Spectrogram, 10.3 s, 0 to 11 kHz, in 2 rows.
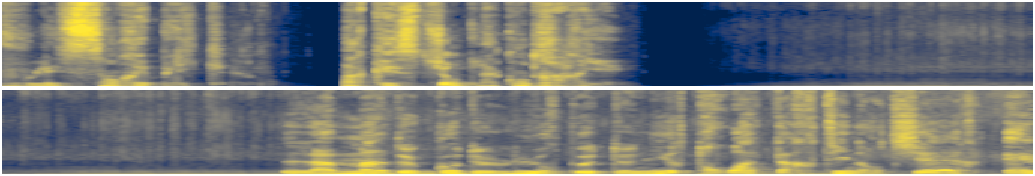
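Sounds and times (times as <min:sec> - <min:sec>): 
speech: 0:00.1 - 0:03.1, 0:06.6 - 0:10.3
bee buzzing: 0:03.6 - 0:10.3.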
